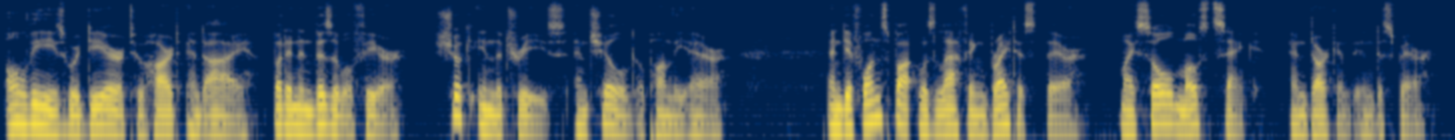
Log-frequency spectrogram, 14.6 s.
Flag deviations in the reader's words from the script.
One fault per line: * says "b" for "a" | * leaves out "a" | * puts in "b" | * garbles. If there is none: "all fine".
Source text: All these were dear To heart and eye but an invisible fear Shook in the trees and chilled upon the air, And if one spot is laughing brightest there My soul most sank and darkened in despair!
* says "was" for "is"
